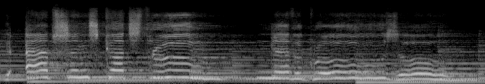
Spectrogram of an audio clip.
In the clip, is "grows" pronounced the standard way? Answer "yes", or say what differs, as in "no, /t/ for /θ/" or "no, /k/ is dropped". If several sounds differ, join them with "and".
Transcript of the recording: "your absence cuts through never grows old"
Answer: yes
